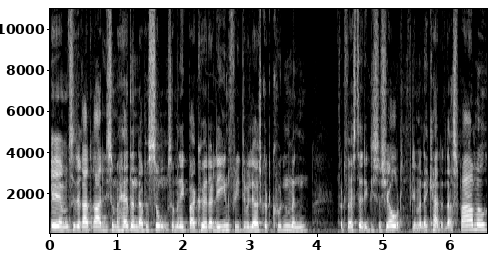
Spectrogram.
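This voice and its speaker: A woman talks at a very fast pace. Her medium-pitched voice has monotone, flat intonation. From Denmark, Roskilde. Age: 20s. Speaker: bodybuilding competitor and fitness instructor. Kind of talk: podcast interview.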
